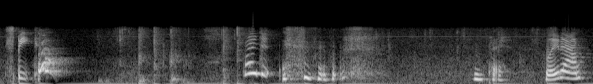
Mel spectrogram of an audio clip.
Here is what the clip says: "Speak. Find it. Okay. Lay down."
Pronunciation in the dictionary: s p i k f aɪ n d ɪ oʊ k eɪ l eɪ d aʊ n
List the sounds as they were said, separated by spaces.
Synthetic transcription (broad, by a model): s p i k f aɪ d ɪ oʊ k eɪ l eɪ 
